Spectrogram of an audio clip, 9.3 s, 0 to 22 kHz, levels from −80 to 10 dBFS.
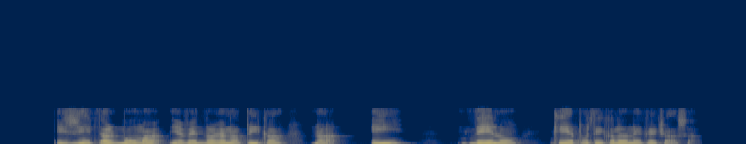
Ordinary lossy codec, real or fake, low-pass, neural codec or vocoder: none; fake; 5.4 kHz; autoencoder, 48 kHz, 32 numbers a frame, DAC-VAE, trained on Japanese speech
